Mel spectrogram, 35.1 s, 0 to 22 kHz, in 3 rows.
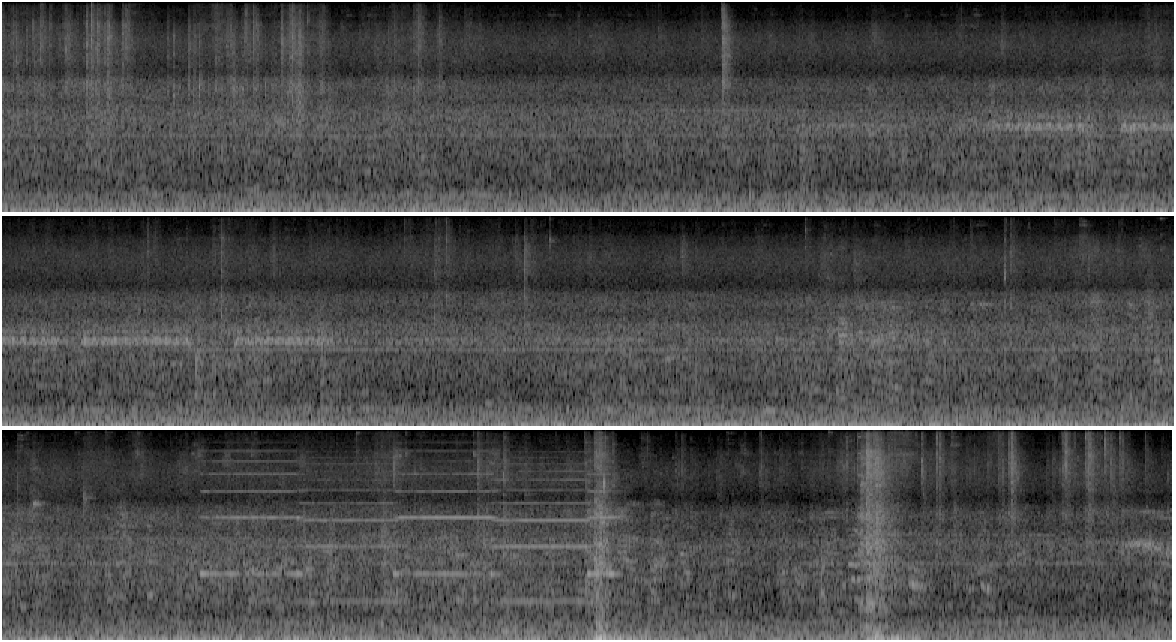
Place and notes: Taipei, Taiwan - Orange Line (Taipei Metro)
from Guting Station to Songjiang Nanjing station, Binaural recordings, Zoom H4n+ Soundman OKM II
6 February 2014, ~17:00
